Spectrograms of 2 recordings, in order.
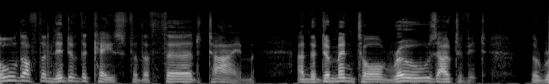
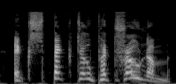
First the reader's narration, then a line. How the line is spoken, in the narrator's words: Harry bellowed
